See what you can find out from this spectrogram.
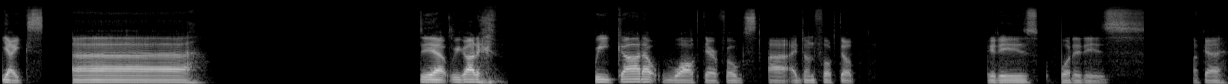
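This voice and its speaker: A man chatting to his viewers as he plays an online game, crude and jokey, often breaking into bits of song. He talks slowly and evenly. The sound is dry and close, with no room in it. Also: fairly low pitch, little pitch movement, clean tone, no echo. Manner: profane, joking, talks to chat while playing. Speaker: streamer. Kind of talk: casual gaming livestream chat.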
